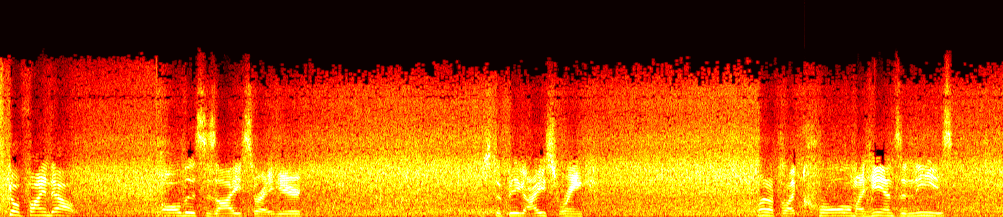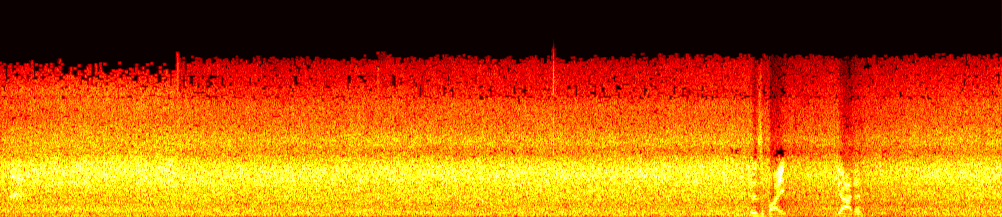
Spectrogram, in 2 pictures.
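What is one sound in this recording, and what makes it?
A stream rushes steadily over rocks nearby.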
